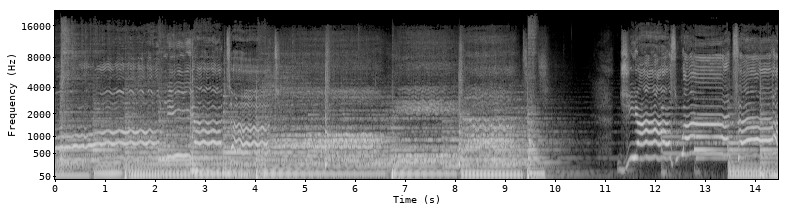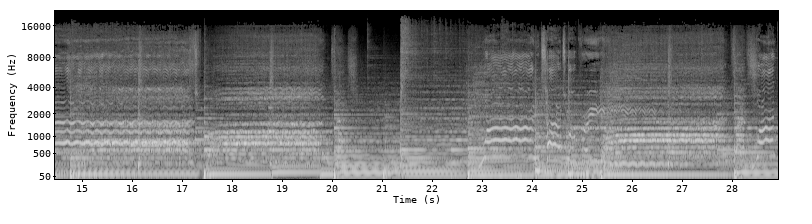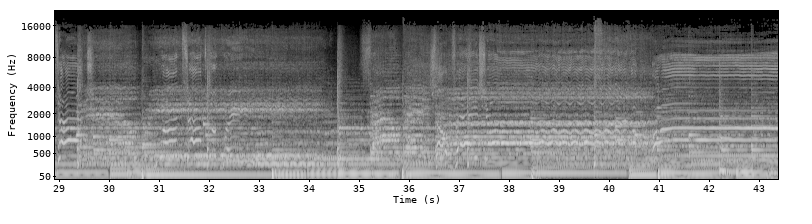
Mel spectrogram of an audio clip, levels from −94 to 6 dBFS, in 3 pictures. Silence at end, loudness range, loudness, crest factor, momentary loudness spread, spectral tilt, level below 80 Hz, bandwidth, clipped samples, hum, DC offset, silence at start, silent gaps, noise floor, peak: 0 s; 4 LU; -17 LUFS; 16 dB; 4 LU; -5 dB/octave; -26 dBFS; 18.5 kHz; under 0.1%; none; under 0.1%; 0 s; none; -50 dBFS; 0 dBFS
